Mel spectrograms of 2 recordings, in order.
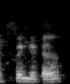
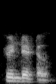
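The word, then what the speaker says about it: findet: हो रहे हैं, लेकिन ये जो एरजी और ईयर वाला है, इसको हम कैसे बोल रहे हैं? फिंडट, फिंडट। ये जो है प्रोनाउंस करने में बहुत ज्यादा मतलब मुश्किल है, उसको प्रेशर लगता है प्रोनाउंस करने में। इसलिए प्रोनाउंसिएशन को इजी करने के लिए हम लोग इन दोनों में एक्स्ट्रा टी ऐड कर देते हैं, तो ये हो जाता है फिंडेट। प्रोनाउंस करने में सिंपल।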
